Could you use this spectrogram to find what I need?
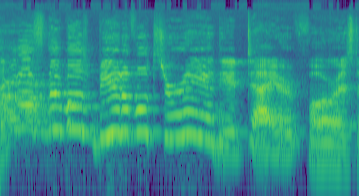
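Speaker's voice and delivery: very high, squeaky creature voice; high-pitched cartoon critters; little animal voices. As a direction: squeak it like a tiny forest animal. Animals all speak in story.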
